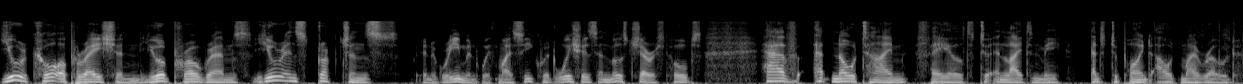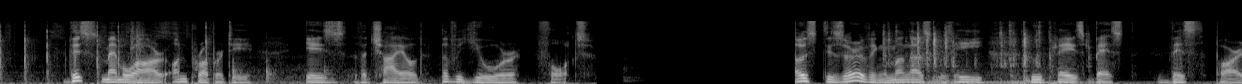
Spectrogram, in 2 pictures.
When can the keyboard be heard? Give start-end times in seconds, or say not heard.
21.2-24.8.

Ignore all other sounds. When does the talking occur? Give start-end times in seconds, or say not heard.
0.0-18.4, 20.4-24.8.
